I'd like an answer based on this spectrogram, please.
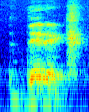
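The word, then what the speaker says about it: דרך: 길, 호도스, 데레크. 요걸 데레크라고 읽는다.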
